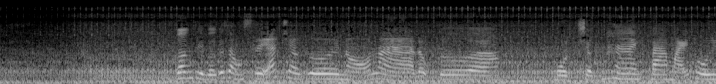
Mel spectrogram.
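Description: A car engine idles with a steady hum.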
